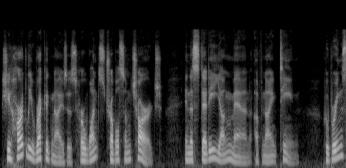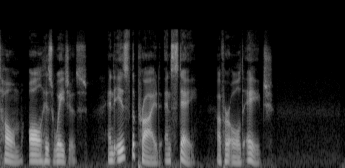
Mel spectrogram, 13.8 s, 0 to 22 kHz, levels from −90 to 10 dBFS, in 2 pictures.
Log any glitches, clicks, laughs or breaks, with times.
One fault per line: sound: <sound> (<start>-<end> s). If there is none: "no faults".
no faults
